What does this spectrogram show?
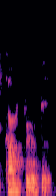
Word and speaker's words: comparable: But if you add the suffix able, it becomes comparable. The stress shifts to the first syllable.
